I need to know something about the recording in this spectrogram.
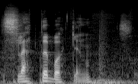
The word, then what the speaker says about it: Slettebakken: How do you pronounce your last name? It's Slettebakken.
